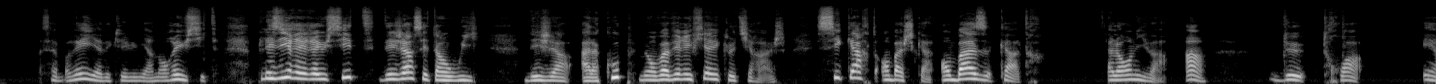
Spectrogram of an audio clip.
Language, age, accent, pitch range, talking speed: French, 60-79, French, 180-250 Hz, 160 wpm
